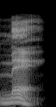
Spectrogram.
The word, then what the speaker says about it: me: The MI, pronounced may were divine powers or principles that governed every aspect of civilization.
